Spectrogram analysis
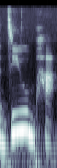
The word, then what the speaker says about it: জিহ্বা: আর জিহ্বা শব্দের উচ্চারণ হচ্ছে জিহ্বা, জিহ্বা।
